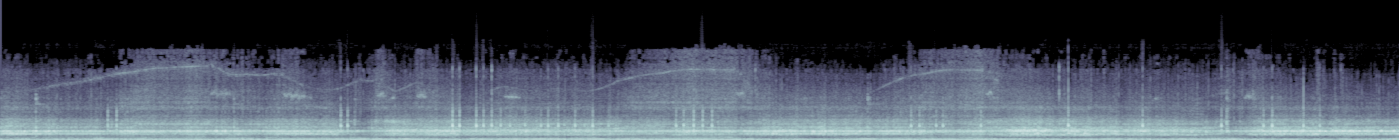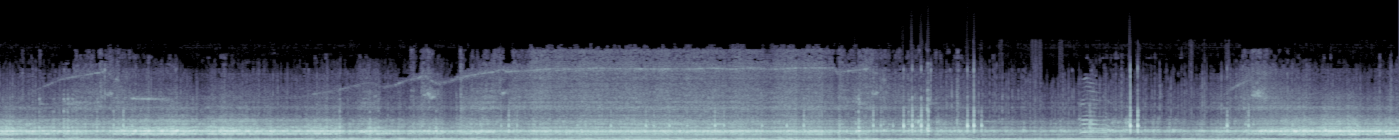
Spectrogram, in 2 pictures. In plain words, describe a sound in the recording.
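A car engine roars loudly inside the cabin, revving up and down.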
